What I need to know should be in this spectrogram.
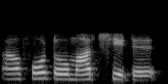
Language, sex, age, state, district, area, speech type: Tamil, female, 45-60, Tamil Nadu, Tiruvarur, rural, conversation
